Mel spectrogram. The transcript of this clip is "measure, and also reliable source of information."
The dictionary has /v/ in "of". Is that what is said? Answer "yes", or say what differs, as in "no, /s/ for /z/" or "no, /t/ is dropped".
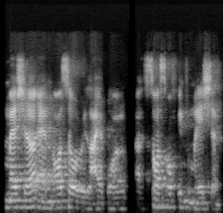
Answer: no, /f/ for /v/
